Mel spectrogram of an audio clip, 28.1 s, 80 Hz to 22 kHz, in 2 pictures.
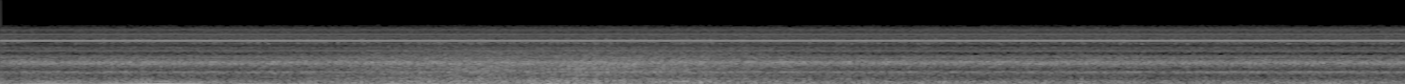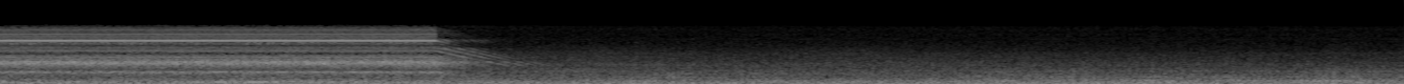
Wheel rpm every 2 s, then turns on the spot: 0, 0, 0, 0, 0, 0, 0, 0, 0, 0, 0, 0, 0, 0.
none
